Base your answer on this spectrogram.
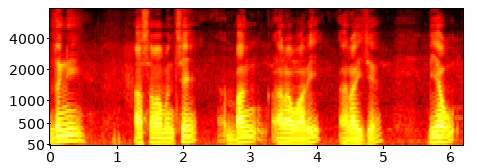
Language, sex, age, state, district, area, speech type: Bodo, male, 45-60, Assam, Baksa, urban, spontaneous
